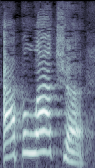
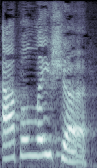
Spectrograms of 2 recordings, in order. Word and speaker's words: Appalachia: fake or exaggerated also it's pronounced Appalachia not Appalachia Jesus Christ maybe it's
